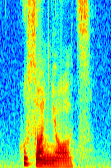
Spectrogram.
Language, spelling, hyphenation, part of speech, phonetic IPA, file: Hungarian, huszonnyolc, hu‧szon‧nyolc, numeral, [ˈhusoɲːolt͡s], Hu-huszonnyolc.ogg
- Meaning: twenty-eight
